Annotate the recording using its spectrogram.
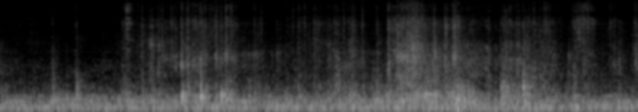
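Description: Cardboard gift box being handled: faint rubbing, scraping and a few light taps as a box is worked against its tight cardboard sleeve.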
